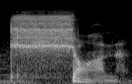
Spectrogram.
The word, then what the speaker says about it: shone: So, I always pronounce S-H-O-N-E Sean.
